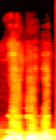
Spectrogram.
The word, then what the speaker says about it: nadhamat: Wa hadza silkun nadhamat, maka nadhamat ini boleh dibaca dha-nya tasydid atau tidak tasydid ya, tetapi yang lebih fasih adalah tanpa tasydid.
